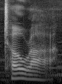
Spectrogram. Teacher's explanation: Israelis tend to roll the r not quite like the French do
